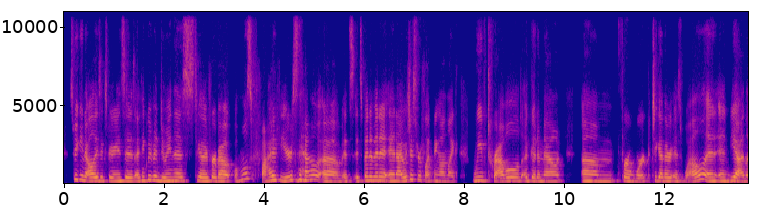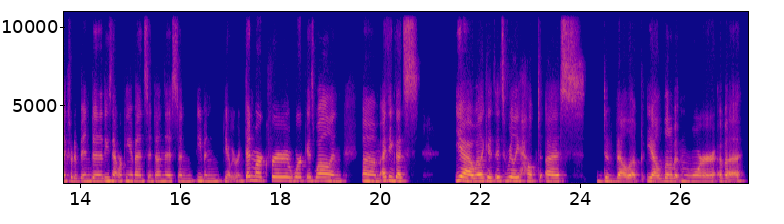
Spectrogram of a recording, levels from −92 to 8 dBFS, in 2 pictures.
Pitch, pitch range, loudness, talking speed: 220 Hz, 205-240 Hz, -26 LUFS, 195 wpm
